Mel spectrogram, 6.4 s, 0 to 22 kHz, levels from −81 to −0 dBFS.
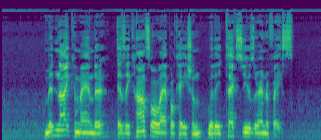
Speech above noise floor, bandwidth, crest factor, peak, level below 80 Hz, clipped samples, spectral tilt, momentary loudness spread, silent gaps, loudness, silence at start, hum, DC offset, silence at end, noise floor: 27 dB; 17 kHz; 14 dB; 0 dBFS; -50 dBFS; under 0.1%; -3 dB/octave; 5 LU; none; -14 LUFS; 0.05 s; none; under 0.1%; 0.6 s; -41 dBFS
